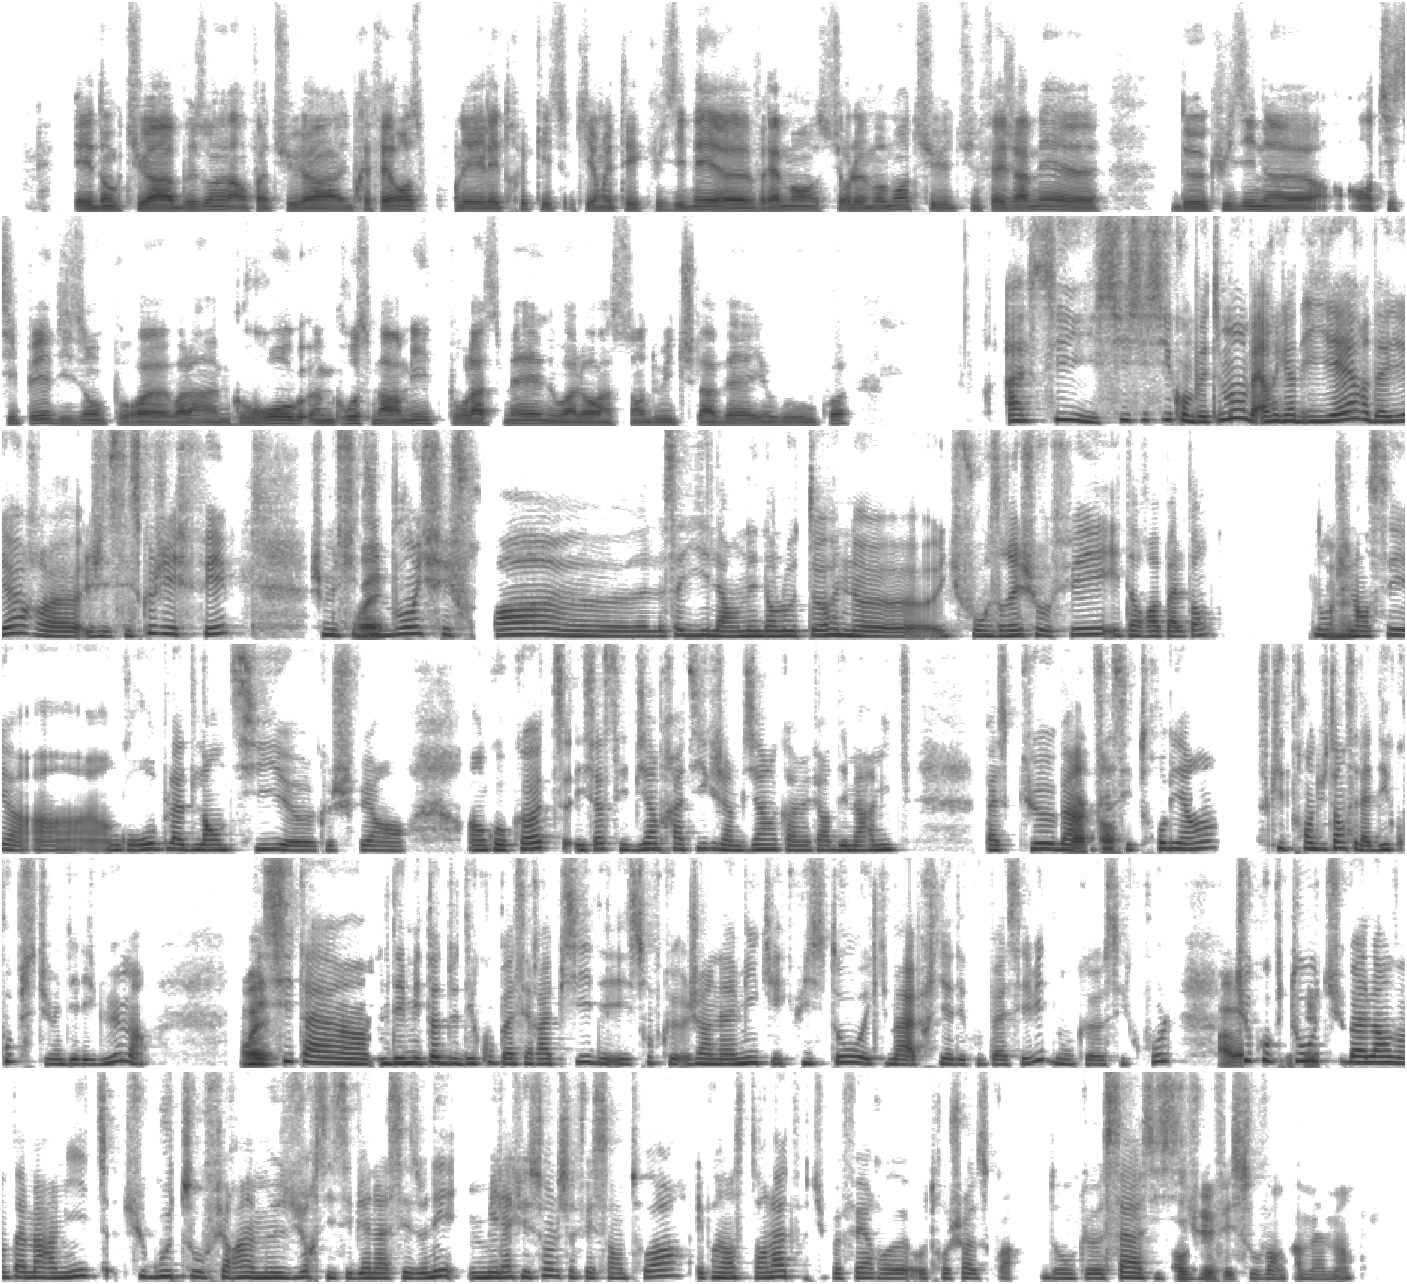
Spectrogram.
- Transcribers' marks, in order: none
- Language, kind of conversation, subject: French, podcast, Comment t’organises-tu pour cuisiner quand tu as peu de temps ?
